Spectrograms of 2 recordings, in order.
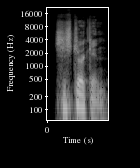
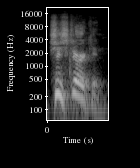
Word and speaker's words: Shesterkin: me a give me a little uh Russian pronunciation eigor shesterkin shesterkin yeah it's not that hard no okay sometimes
